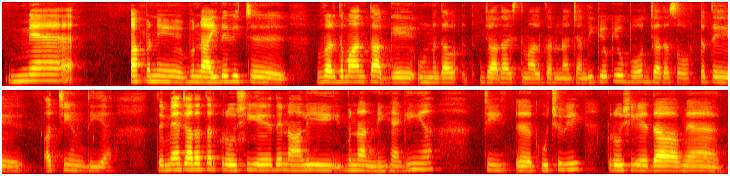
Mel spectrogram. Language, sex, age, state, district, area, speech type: Punjabi, female, 45-60, Punjab, Jalandhar, urban, spontaneous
